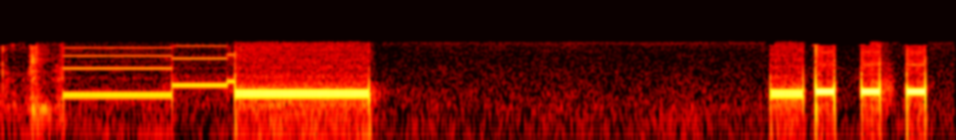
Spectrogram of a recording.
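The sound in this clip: Telephone tones as a call to a company's purchasing department is transferred: a few brief clicks, then layered tones that shift in pitch into a steady tone lasting about a second, silence, then four short beeps.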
